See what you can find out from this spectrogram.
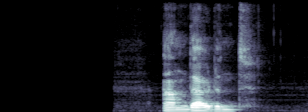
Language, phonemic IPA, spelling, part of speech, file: Dutch, /ˈandœydənt/, aanduidend, verb, Nl-aanduidend.ogg
- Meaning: present participle of aanduiden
